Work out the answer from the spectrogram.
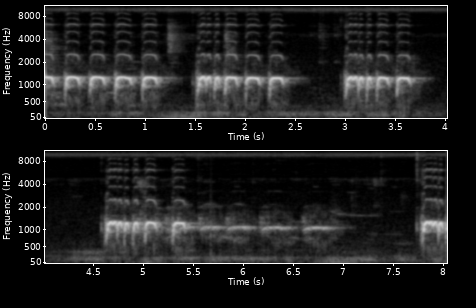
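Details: Male zebra dove (local perkutut) calling, played to get a silent, reluctant bird singing again: bursts of four to five rapid, hollow staccato coos repeated every second or so, one trailing into a longer rolling series, with a steady faint electronic whine.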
